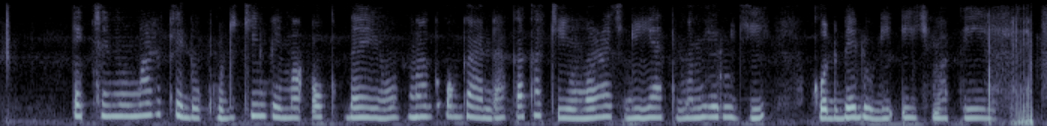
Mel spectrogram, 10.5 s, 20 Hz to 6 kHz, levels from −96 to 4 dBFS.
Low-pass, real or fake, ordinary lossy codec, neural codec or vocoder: 5.4 kHz; fake; Opus, 32 kbps; codec, 44.1 kHz, 2.6 kbps, SNAC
